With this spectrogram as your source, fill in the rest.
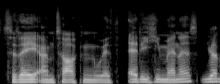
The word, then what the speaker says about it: Jimenez: Today I'm talking with Eddie Himenez. You're the first person that pronounces it the right way, so thank you. Eddie Himenez, founder of Primal Trust down in South Florida.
